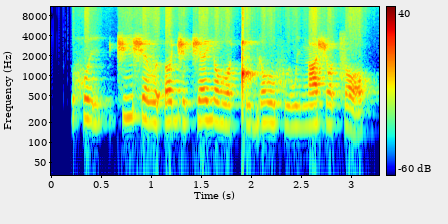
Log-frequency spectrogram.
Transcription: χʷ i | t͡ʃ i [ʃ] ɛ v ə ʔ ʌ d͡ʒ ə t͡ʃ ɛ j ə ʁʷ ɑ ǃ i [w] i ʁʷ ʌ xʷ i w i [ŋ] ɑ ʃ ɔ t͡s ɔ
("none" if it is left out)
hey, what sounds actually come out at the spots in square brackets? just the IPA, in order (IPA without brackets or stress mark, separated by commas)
ʃ, b, ŋ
